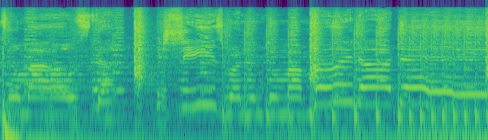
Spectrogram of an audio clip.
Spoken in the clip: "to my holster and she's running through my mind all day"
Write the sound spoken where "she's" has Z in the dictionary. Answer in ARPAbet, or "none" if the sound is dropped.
Z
